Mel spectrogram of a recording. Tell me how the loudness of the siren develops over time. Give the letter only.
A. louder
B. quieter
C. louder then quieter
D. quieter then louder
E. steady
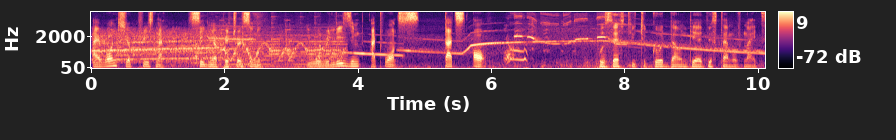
B.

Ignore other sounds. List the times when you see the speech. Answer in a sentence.
You can hear the speech from 0.0 to 2.6 s, from 3.2 to 6.0 s and from 7.5 to 10.0 s.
